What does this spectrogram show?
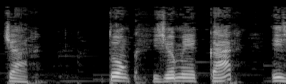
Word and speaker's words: char: Bien évidemment, ça ne se prononce pas char. Je francise, je ne sais pas si ce mot existe. Il se prononce char.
